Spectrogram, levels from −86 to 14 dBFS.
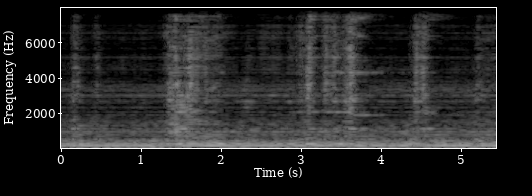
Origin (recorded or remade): remade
